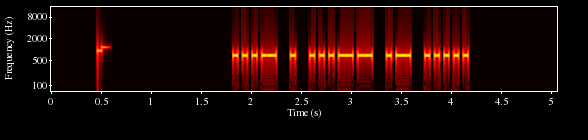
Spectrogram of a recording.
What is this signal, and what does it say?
Morse code, heard as a keyed tone, about 25 wpm, 700 Hz. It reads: VE3A5
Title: Code Groups - 5 Letter:Numbers - 25wpm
